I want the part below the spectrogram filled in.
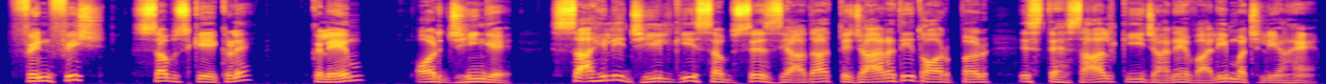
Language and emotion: Urdu, neutral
